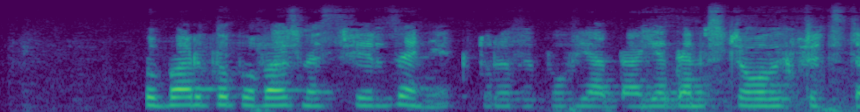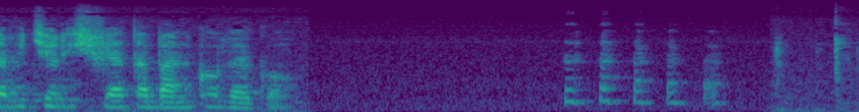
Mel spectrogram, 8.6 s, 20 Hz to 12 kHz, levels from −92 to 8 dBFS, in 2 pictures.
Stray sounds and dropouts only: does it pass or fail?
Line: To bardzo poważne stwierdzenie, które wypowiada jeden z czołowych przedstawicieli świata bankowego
fail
